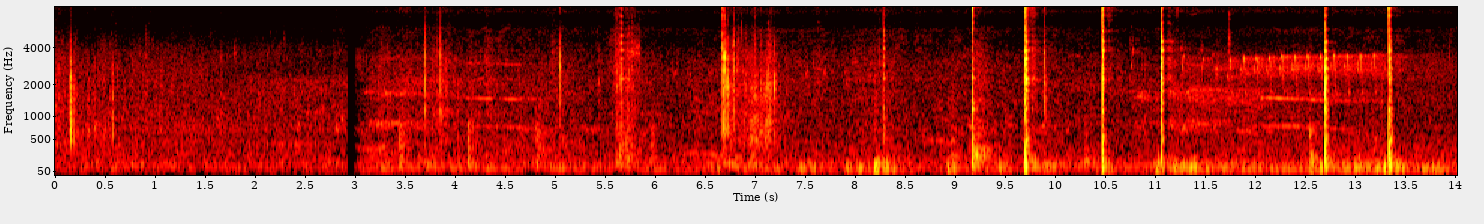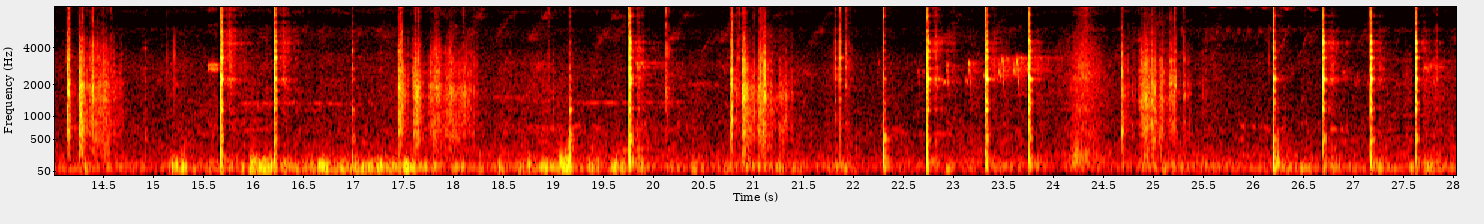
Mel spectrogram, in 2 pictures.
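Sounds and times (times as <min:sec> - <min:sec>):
machete chopping snail shells: 0:09.1 - 0:11.3, 0:19.7 - 0:20.2, 0:20.8 - 0:23.9, 0:26.2 - 0:27.9.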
